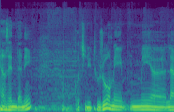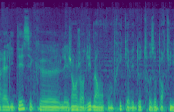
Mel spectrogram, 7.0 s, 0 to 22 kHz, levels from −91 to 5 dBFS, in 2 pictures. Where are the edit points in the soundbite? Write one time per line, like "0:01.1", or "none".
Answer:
none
